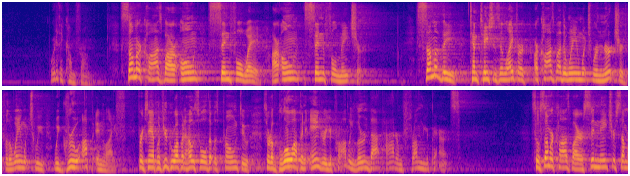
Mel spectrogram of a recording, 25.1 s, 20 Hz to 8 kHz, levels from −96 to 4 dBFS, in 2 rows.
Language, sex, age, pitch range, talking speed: English, male, 40-59, 140-185 Hz, 190 wpm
